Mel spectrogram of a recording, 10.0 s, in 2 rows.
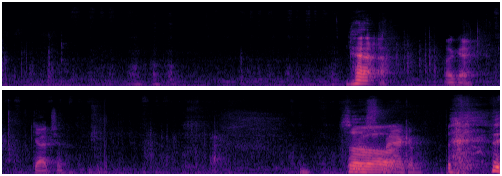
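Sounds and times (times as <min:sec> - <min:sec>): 
pen scratching across paper writing a note: 0:00.0 - 0:03.8, 0:04.8 - 0:08.9
speech: 0:03.5 - 0:06.0, 0:08.4 - 0:09.9
laughter: 0:09.4 - 0:09.9.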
